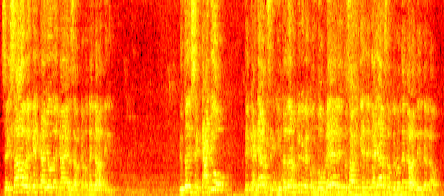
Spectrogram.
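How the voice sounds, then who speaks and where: A man's voice: high-pitched, lively intonation, moderate pace, crowd noise. A man preaching a sermon as a Bible study, explaining step by step and asking the congregation rhetorical questions. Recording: roomy, distant mic, faint noise.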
